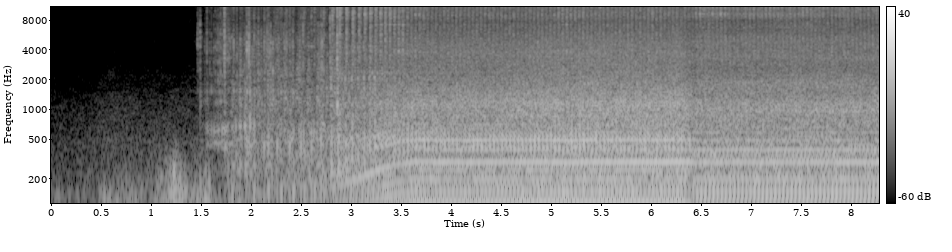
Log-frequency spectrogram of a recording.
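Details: Walk-behind mower that previously wouldn't start, run after repair with the blade removed: pulls, catches, then settles into a smooth, even drone with steady pitch and no misses; running healthy.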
